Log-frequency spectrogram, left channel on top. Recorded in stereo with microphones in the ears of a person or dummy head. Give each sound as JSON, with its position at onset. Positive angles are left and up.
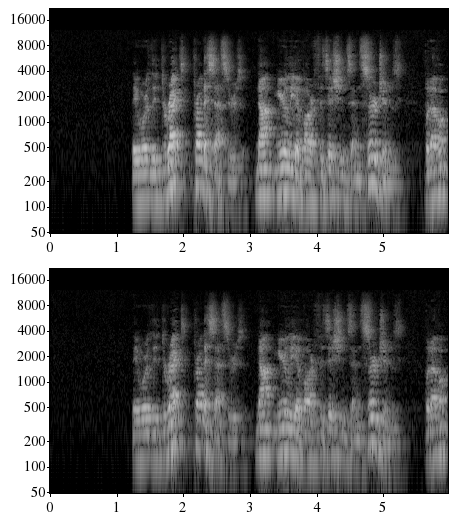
{"t": 1.2, "sound": "a man speaking", "side_deg": 70, "distance_m": 1.2}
